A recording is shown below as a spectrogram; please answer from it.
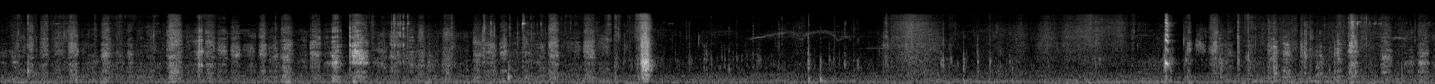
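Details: In Japan, a Norwegian Elkhound born on 31 May 2004 plays with a blue egg, panting in short rasping breaths with pauses, broken by occasional sharp knocks and a faint high squeak from the toy.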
